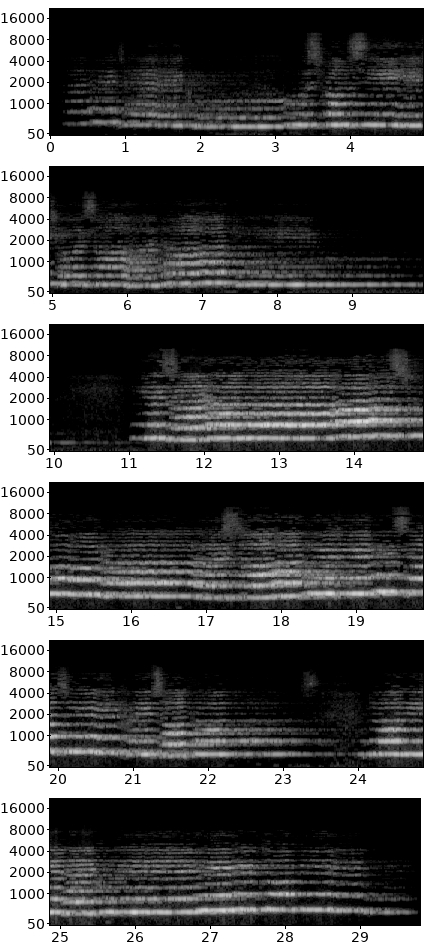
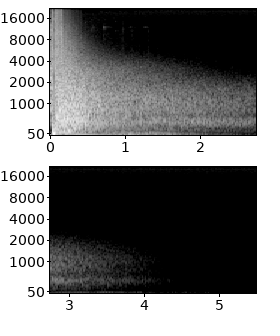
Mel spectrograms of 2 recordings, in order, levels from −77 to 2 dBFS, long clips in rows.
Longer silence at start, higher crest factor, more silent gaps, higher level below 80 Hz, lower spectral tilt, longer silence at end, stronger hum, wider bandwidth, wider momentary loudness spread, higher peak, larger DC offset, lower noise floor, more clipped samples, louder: first, 0.35 s vs 0 s; first, 20 dB vs 12 dB; neither; second, -70 dBFS vs -26 dBFS; about the same, -2.5 dB/octave vs -3 dB/octave; second, 0.15 s vs 3.35 s; neither; second, 10.5 kHz vs over 20 kHz; second, 18 LU vs 29 LU; about the same, -2 dBFS vs 0 dBFS; neither; second, -57 dBFS vs -61 dBFS; second, under 0.1% vs 4%; second, -22 LUFS vs -8 LUFS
